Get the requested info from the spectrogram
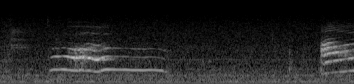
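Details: A Maine Coon cat that sleeps among huskies gives a drawn-out, steady meow, then starts a second, higher one.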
